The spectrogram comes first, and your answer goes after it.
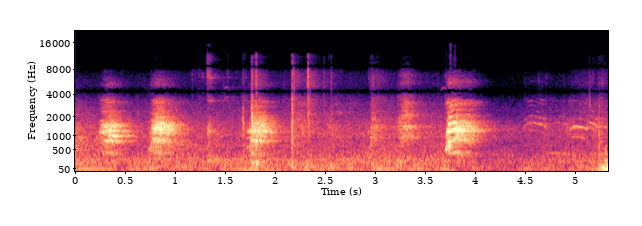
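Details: Domestic dog barking while a crow feeds by a veranda holding a trapped turtle dove: a run of five or six quick, uneven barks, some fainter, over steady low background noise.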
